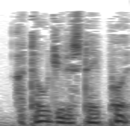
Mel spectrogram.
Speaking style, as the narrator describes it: Call reminded him, but in a low voice

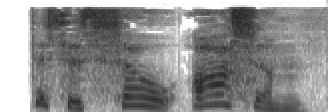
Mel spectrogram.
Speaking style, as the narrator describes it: she cried

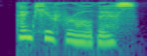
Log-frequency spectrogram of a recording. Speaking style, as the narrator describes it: I said softly

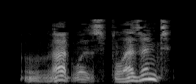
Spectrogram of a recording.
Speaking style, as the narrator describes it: Ben said dryly

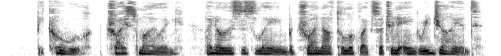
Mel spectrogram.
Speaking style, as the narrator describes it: Jason kept muttering

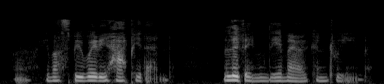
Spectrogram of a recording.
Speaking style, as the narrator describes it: he replied quietly

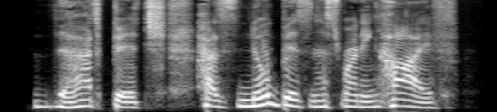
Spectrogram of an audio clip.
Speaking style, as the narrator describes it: he growled

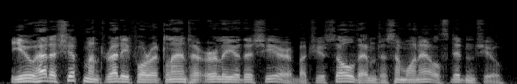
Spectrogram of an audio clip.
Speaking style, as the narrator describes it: Clark asked

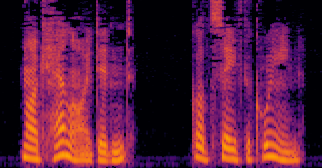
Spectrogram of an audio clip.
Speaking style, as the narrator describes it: he said dryly

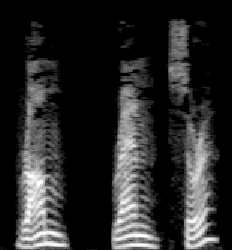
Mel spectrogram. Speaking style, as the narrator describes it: he said, slowly enunciating each syllable

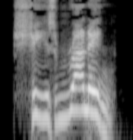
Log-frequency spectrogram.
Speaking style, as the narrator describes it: Doc Spencer cried

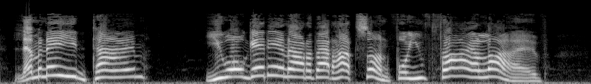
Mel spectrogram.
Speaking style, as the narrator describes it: Calpurnia yelled

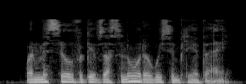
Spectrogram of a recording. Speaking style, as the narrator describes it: says calmly

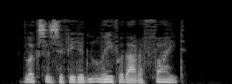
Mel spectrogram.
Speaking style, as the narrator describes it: she said

